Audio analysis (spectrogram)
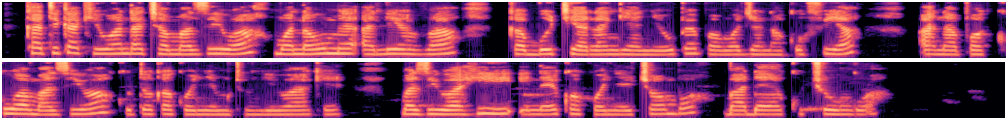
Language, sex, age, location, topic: Swahili, female, 25-35, Kisii, agriculture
